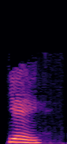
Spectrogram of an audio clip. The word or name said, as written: yay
